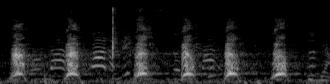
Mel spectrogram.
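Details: Bearded Collie barking during a Jumping agility competition run on 26 September 2015, finishing fourth with one refusal; seven sharp barks roughly every half second, a handler praising and urging the dog on in German.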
